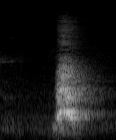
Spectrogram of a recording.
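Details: A single short, loud dog bark, sudden and rough, fading quickly into silence.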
